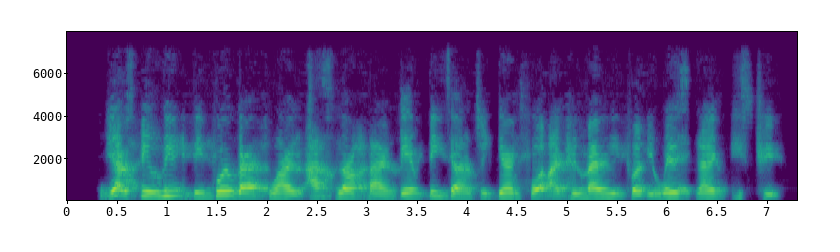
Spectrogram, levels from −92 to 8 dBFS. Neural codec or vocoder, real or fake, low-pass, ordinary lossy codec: codec, 16 kHz, 0.5 kbps, FreqCodec, larger model; fake; 7.2 kHz; none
